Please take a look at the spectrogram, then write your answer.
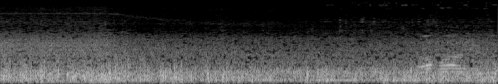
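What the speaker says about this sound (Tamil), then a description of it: "வண்டியே ஒரு மாதிரி கப கப கப கபம் இருக்குதுன்னா நீங்களே பார்த்துக்கோங்க." An empty lorry rumbles along while driving, its engine a steady, heavy low drone mixed with wind buffeting, with a voice faintly present beneath.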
